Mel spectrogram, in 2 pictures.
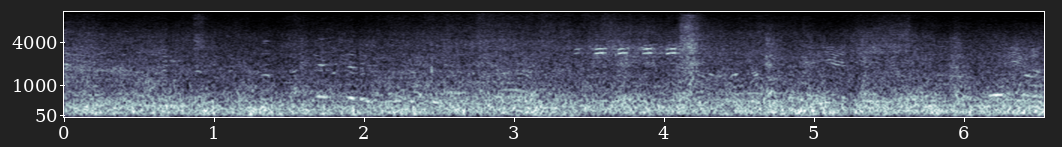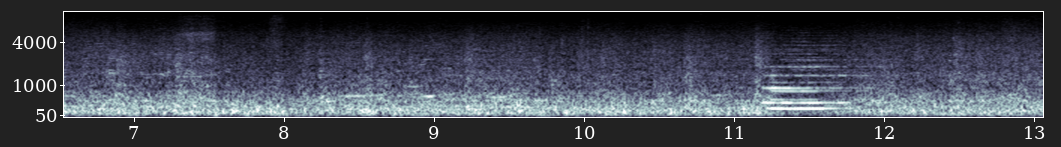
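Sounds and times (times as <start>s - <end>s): train rumbling on bridge: 0.0s - 13.0s
train horn blast: 11.2s - 12.0s.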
